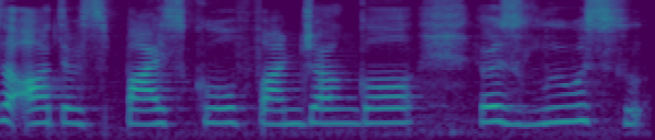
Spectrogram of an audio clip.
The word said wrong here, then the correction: Lois: Lois Lowry.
